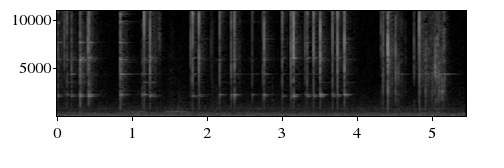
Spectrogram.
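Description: Long nails tap and scratch a hollow, apparently empty white ceramic coffee mug printed with "muah!" and lips. About 28 quick, bright clicks and clinks follow one another, each dying away almost at once with a faint high ring, over a quiet background.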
